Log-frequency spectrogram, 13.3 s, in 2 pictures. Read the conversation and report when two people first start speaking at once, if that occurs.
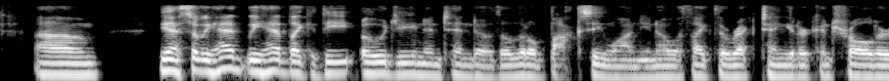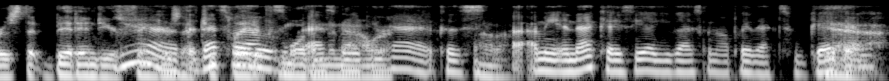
7.5 s

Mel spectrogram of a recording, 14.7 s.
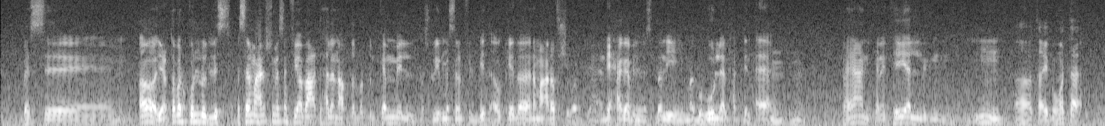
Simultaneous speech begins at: none

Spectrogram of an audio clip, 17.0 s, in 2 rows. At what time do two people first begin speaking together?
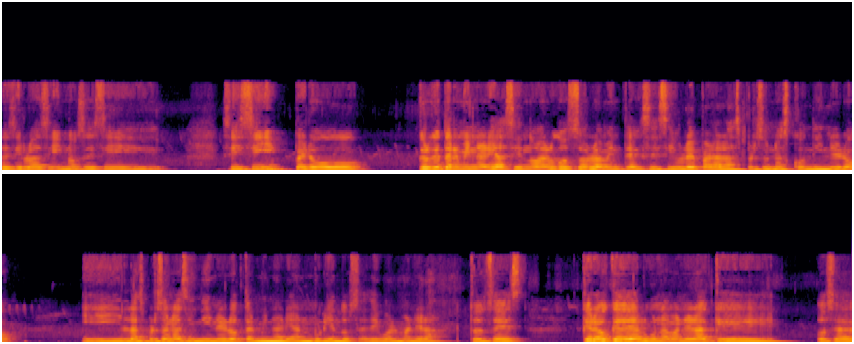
none

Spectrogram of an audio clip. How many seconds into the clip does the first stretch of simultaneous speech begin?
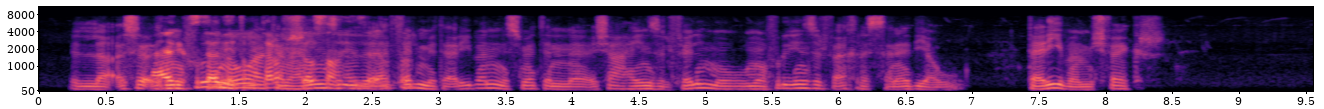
0.8 s

